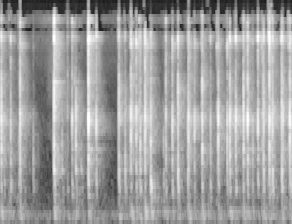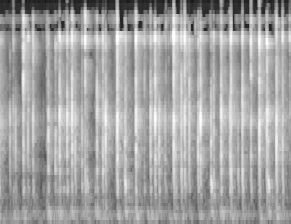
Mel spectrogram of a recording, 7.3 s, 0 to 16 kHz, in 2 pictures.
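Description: Both hands type continuously with their fingertips on a white Keydous NJ80 mechanical keyboard fitted with PBT plastic keycaps. It makes a rapid, steady stream of short, crisp key clacks, each with a dull low thock beneath a bright click that dies away almost instantly.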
